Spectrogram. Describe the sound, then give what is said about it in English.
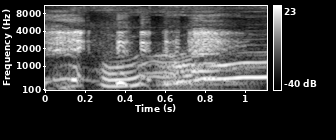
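A person mimics a red deer stag's roar: one rough, bellowing vocal call just over a second long, wavering in pitch before settling into a steadier, drawn-out tone, loud and alone. “But anyways, the stags roar instead of bugle like our elk, you know, but they actually roar.”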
